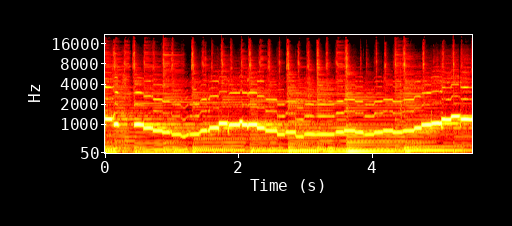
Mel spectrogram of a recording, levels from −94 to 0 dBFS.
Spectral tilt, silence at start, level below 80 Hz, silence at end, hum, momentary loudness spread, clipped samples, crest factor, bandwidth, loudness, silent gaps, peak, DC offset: -5 dB/octave; 0 s; -36 dBFS; 0 s; none; 11 LU; under 0.1%; 12 dB; 18 kHz; -13 LUFS; none; 0 dBFS; under 0.1%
